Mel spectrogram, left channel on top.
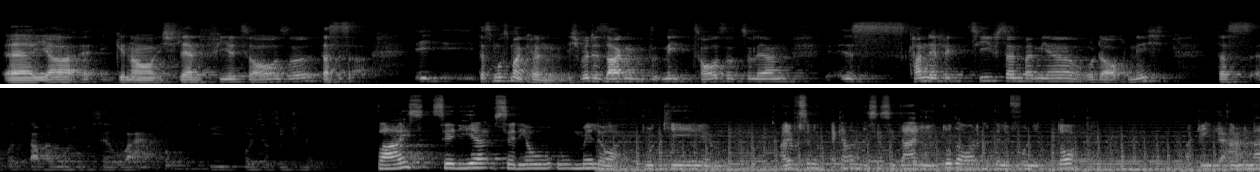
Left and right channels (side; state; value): both; different; correlation -0.01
